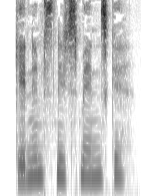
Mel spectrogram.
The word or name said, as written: gennemsnitsmenneske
